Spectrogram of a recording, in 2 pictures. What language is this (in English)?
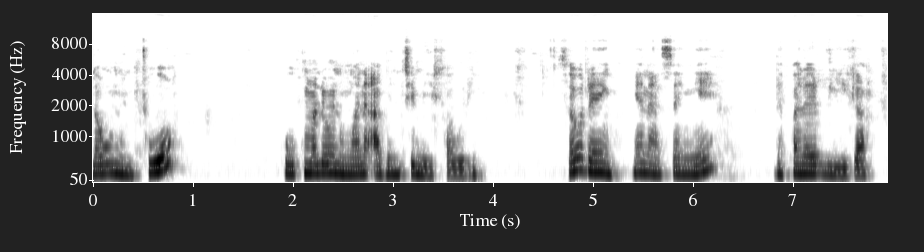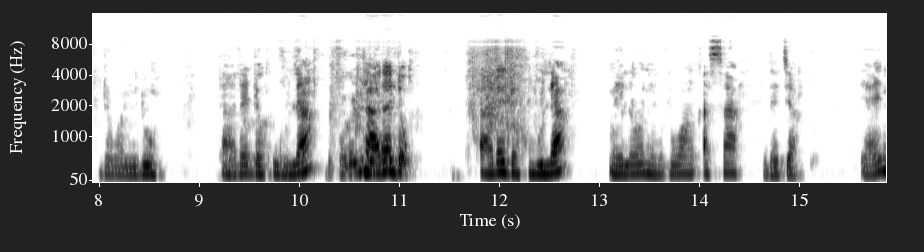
Hausa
